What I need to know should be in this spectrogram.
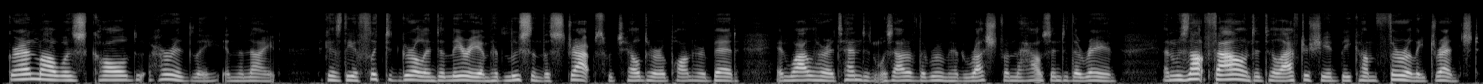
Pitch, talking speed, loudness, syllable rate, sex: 185 Hz, 205 wpm, -20 LUFS, 5.7 syllables/s, female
